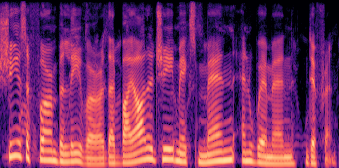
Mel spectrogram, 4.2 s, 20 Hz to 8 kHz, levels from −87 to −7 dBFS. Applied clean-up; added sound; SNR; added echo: none; none; none; none.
